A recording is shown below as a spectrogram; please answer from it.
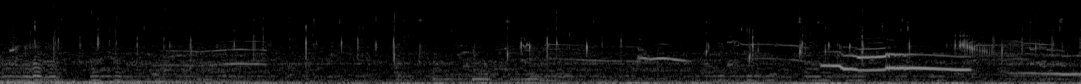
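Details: A pet cat being fed treats delivered by a remote-controlled car gives several wavering, falling meows late in the clip, over steady low background hum and scattered clicks.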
